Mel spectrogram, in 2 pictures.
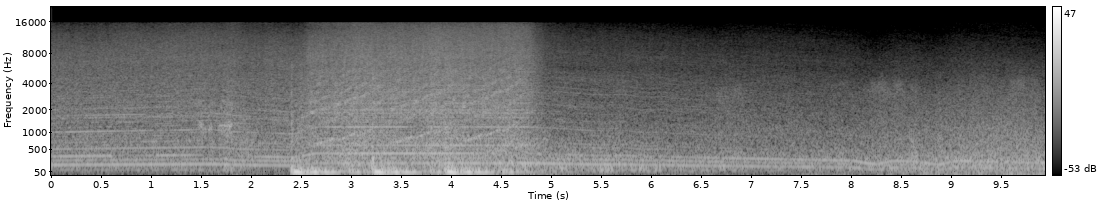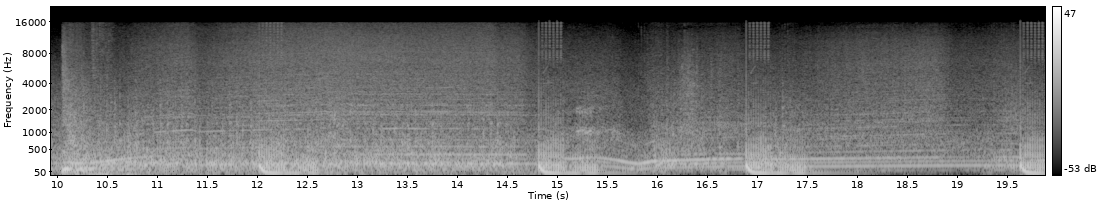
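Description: A motorcycle engine hums steadily and its pitch rises and falls as it speeds up and slows down.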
